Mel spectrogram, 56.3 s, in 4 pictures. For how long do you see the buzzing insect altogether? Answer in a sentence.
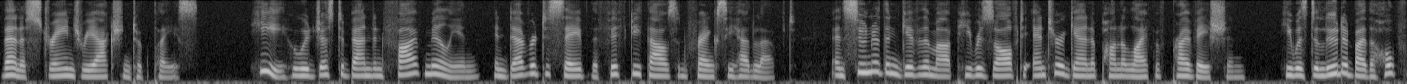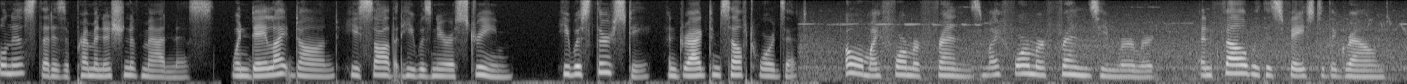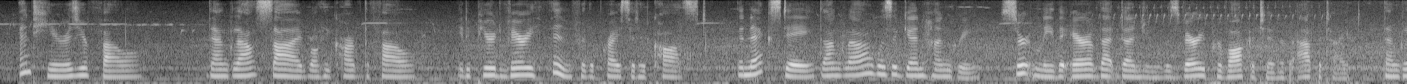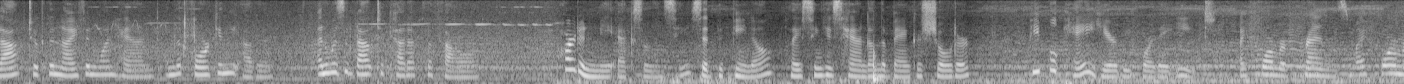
You can hear the buzzing insect for 34 seconds altogether.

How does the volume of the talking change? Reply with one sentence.
The volume of the talking goes up.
